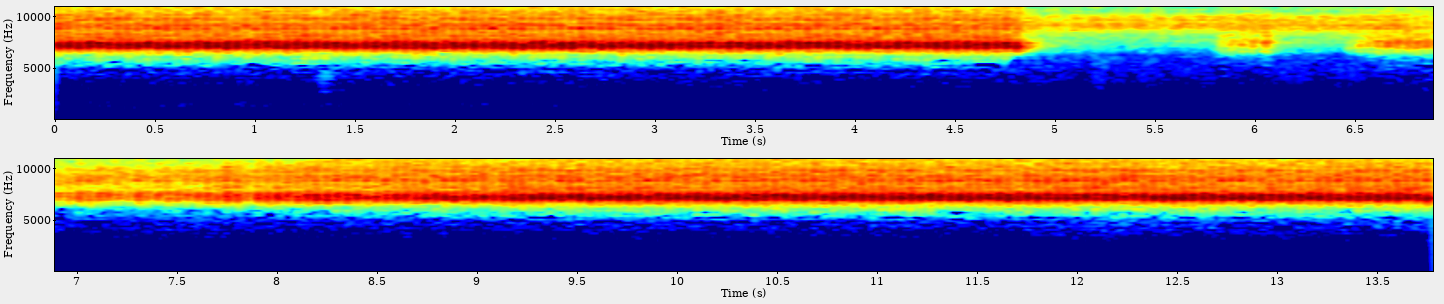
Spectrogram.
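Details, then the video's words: Grasshoppers, offered as a no-music sleep and relaxation recording, keep up a steady high-pitched pulsing trill. Fast regular chirps run without pause except for a brief drop near the middle, when the sound thins to a faint hiss before returning. "Grass Hopper Sounds"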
